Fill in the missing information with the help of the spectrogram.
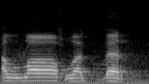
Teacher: ید اللہ، لام کو موٹا بنا کر کے پڑھیں گے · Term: تغلیظ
